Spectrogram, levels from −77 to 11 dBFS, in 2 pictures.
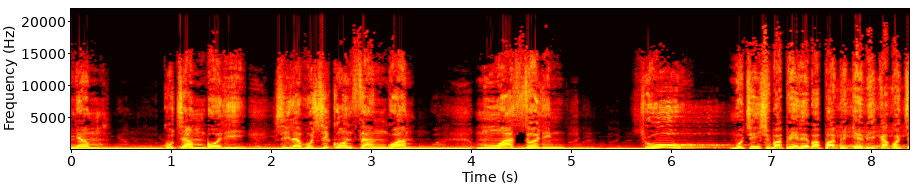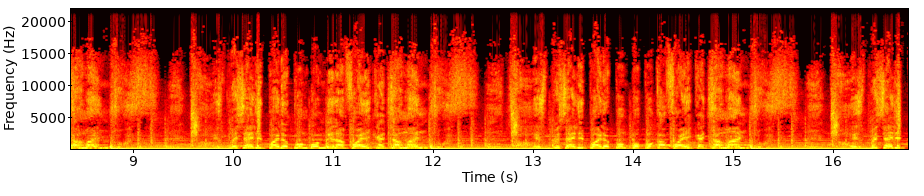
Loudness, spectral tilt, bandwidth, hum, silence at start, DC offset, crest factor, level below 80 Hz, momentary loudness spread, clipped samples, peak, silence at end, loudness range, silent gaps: -9 LUFS; -4.5 dB/octave; over 20 kHz; none; 0 s; under 0.1%; 8 dB; -16 dBFS; 3 LU; 0.6%; 0 dBFS; 0 s; 2 LU; none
